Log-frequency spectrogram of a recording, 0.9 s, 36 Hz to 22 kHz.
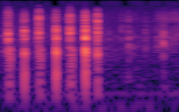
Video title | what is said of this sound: RARE WWII US Army Field Ration D: 72 Year Old Chocolate - First Opened/Eaten On YouTube | you can hear the chocolate bar rattling around there if you shake it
